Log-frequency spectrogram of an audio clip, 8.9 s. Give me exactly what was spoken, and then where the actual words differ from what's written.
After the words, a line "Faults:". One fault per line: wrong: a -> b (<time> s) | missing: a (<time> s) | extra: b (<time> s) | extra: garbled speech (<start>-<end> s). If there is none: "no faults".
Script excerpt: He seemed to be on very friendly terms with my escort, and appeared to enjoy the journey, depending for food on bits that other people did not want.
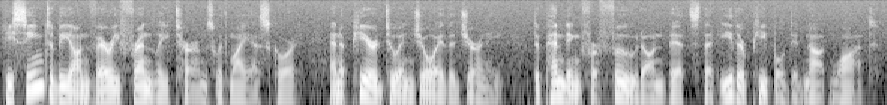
He seemed to be on very friendly terms with my escort, and appeared to enjoy the journey, depending for food on bits that either people did not want.
Faults:
wrong: other -> either (7.2 s)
